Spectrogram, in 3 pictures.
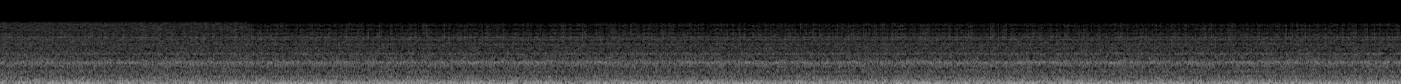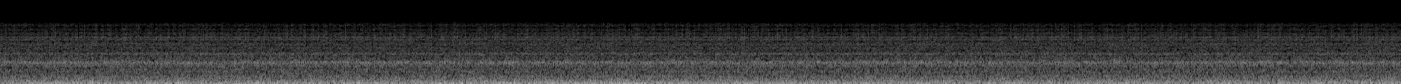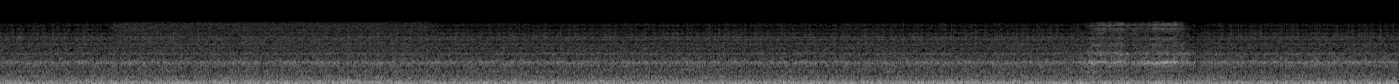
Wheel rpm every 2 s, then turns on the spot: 0, 0, 0, 0, 0, 0, 0, 0, 0, 0, 0, 0, 0, 0, 0, 0, 0, 0, 0, 20, 0.
none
